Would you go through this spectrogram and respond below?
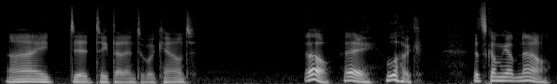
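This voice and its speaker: A soft-spoken young companion from an audio roleplay, played by a man, steady and quietly teasing as he reassures a stranded friend. His voice sits at an ordinary middle pitch for a man. The sound is close and dry, with no room around it. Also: a little slow, dry recording. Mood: gentle, reassuring.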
